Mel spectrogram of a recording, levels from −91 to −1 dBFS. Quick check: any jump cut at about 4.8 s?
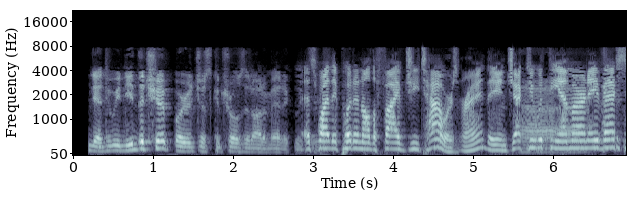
yes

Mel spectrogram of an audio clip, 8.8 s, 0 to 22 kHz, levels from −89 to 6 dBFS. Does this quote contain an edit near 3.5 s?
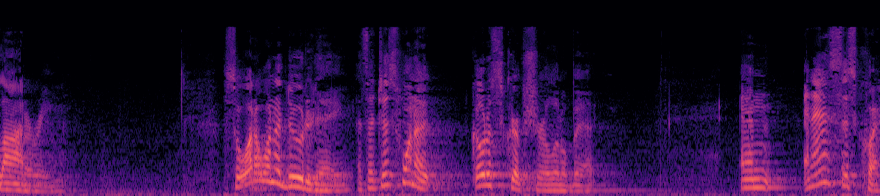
yes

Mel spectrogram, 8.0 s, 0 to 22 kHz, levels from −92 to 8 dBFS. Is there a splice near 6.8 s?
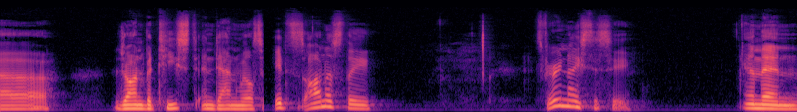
no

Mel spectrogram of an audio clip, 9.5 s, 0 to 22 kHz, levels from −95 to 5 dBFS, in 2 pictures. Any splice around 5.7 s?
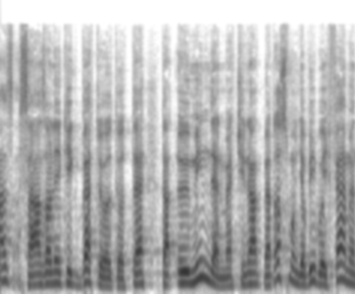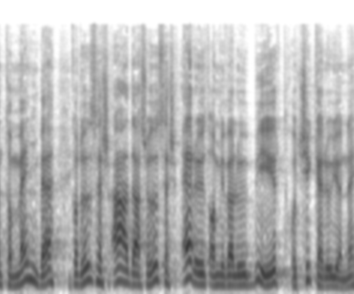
yes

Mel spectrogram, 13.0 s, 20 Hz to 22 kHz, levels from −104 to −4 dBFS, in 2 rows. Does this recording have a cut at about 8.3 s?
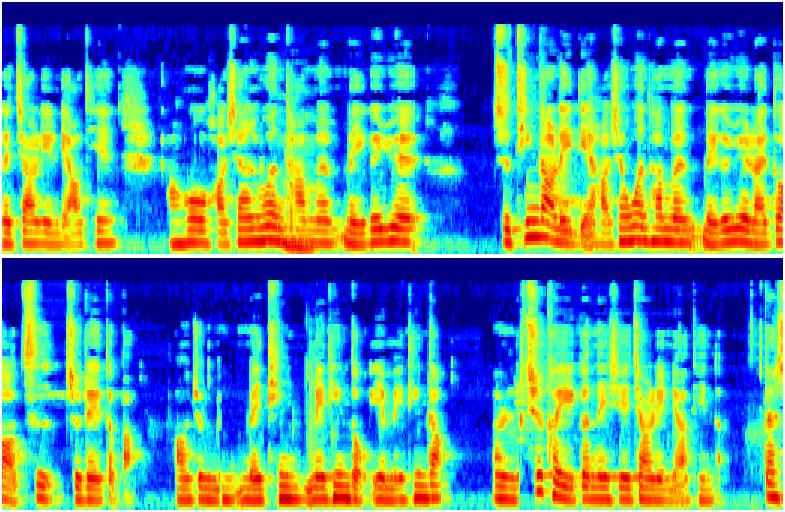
yes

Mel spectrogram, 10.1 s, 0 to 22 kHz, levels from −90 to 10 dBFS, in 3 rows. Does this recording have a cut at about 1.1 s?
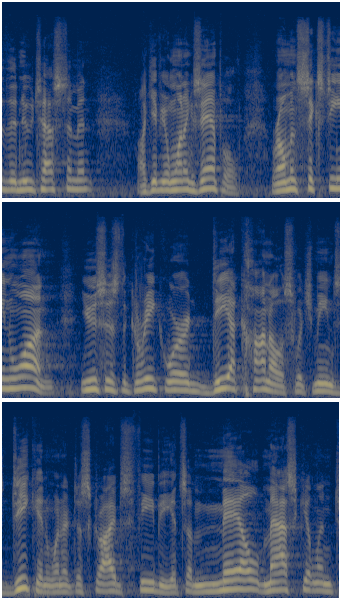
no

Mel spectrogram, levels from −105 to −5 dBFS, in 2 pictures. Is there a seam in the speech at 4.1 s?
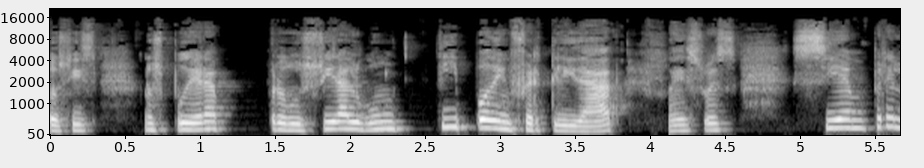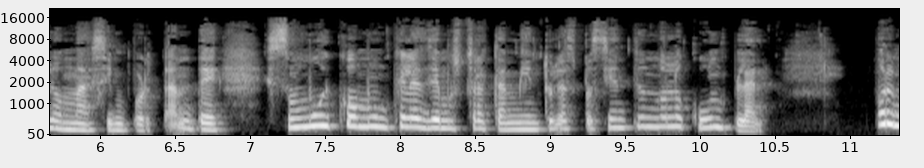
yes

